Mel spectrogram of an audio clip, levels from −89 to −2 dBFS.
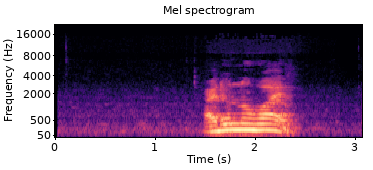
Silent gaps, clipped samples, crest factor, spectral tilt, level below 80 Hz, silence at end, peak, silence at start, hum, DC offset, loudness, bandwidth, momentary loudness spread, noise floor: none; under 0.1%; 14 dB; -10 dB/octave; -52 dBFS; 0.7 s; -2 dBFS; 1.5 s; none; under 0.1%; -12 LUFS; 3.8 kHz; 11 LU; -51 dBFS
